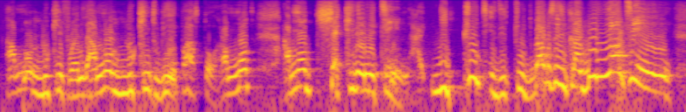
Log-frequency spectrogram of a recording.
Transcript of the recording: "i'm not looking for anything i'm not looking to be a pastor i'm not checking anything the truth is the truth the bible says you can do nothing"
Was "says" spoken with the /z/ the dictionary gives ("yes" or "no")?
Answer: no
